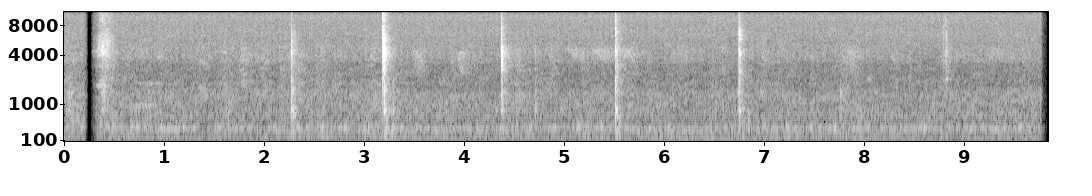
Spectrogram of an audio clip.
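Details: Samsung CRT TV dead, no picture and standby LED not lighting, only a tik-tik ticking from the power supply restarting against a shorted horizontal output transistor; about 165 V recovered once a resistor was lifted.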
